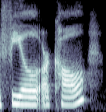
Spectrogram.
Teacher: The American L can be a bit more pronounced, especially at the end of words like in feel or call.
